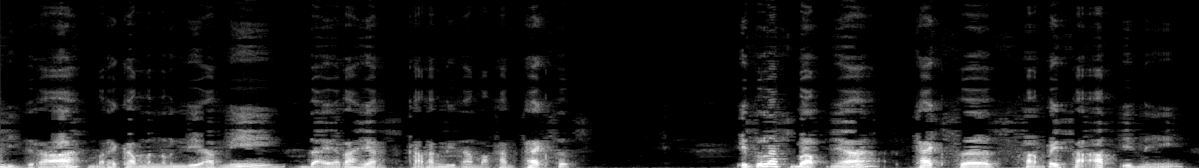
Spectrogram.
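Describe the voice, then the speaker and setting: A man, teaching an English lesson in a narrated recording, explaining step by step and saying example words slowly. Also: deep voice, slight background noise. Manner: explanatory, pauses with fillers, drills words slowly.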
